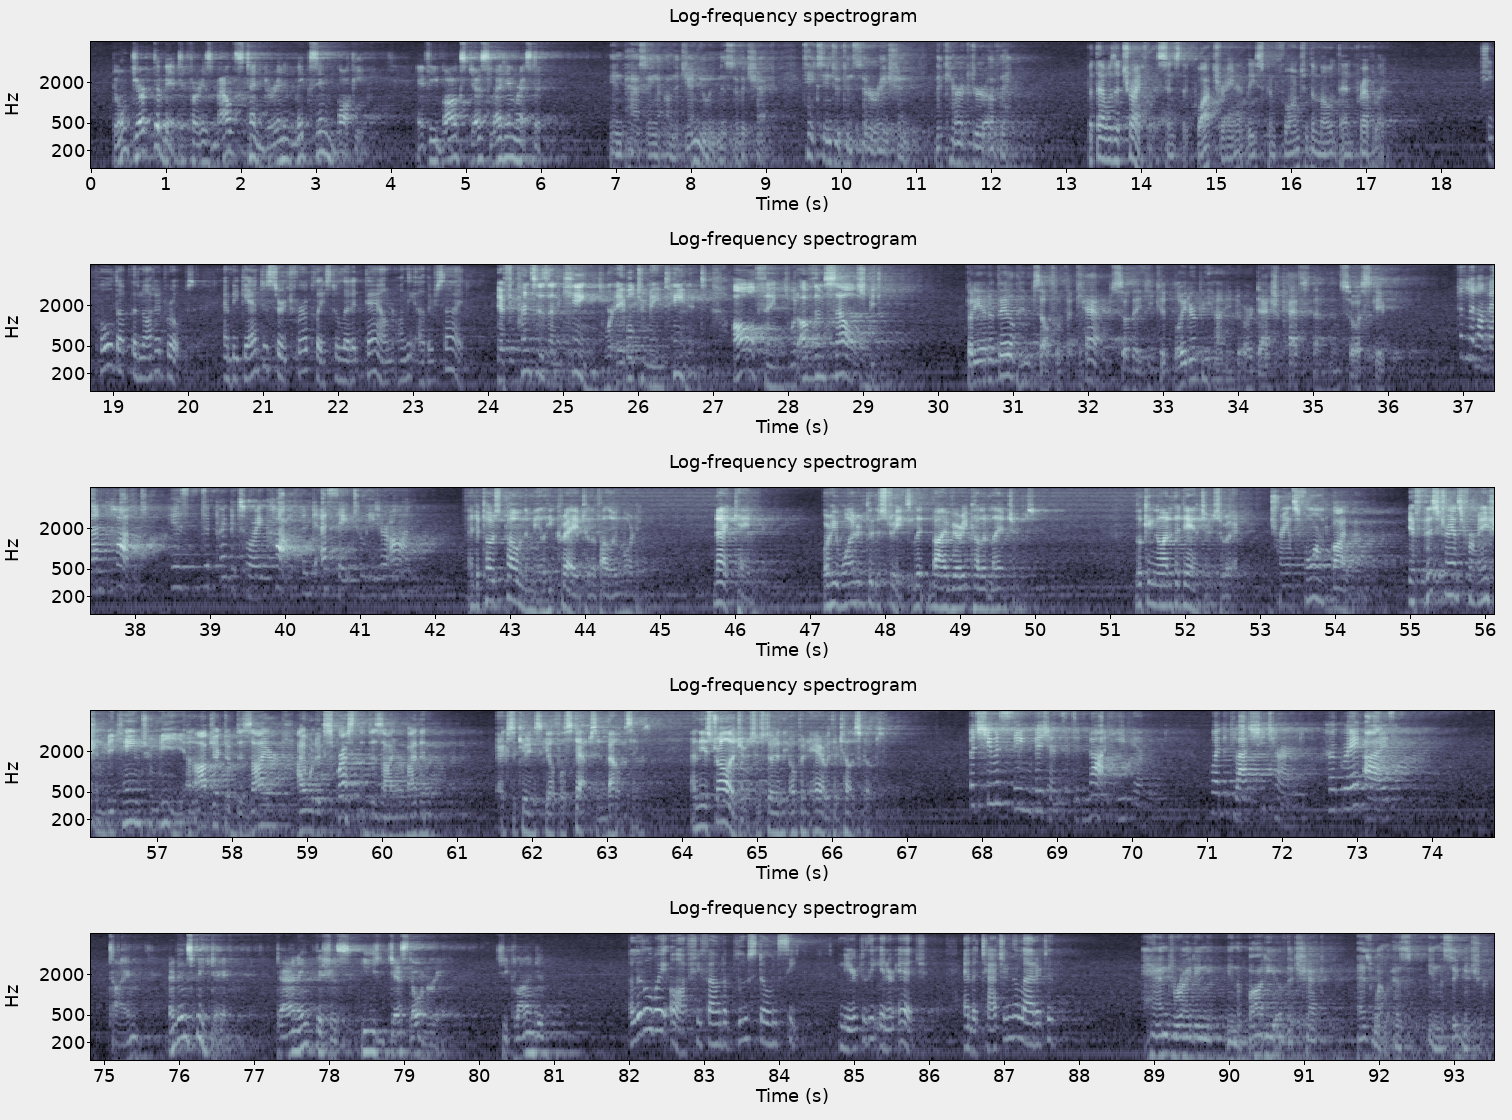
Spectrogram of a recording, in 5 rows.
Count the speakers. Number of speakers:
eight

